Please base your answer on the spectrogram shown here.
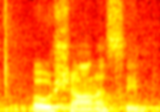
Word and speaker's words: O'Shaughnessy: back can you repeat your last name again O'Shaughnessy you want to spell it yes please oh apostrophe s-h-a-u-g-h-n-e-s-s-y thank you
